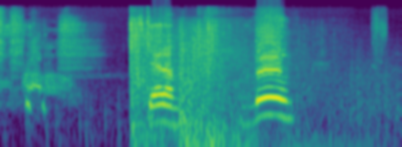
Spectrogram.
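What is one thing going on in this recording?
A sniper rifle fires a loud shot.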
